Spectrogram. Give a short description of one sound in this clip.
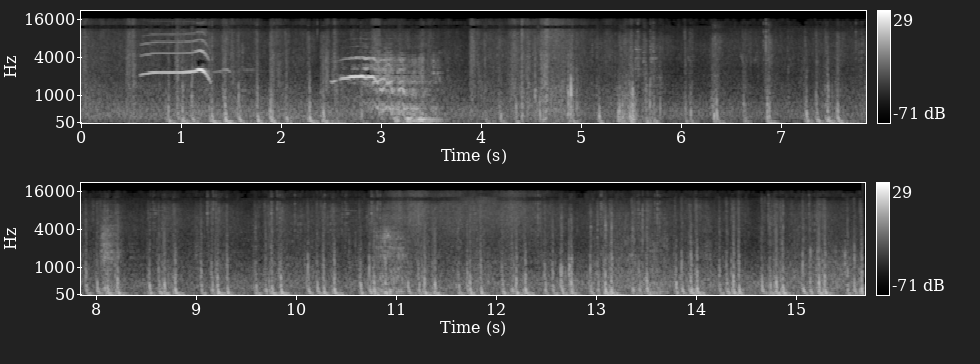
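Horse hooves clop steadily on a dirt path.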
